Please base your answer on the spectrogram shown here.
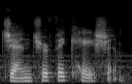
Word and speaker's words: gentrification: Gentrification. Stress goes right there.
